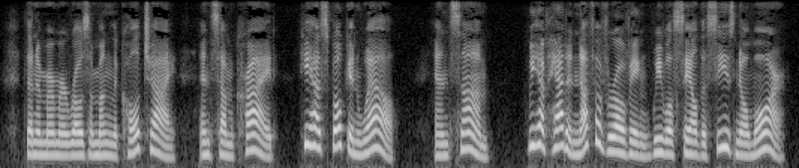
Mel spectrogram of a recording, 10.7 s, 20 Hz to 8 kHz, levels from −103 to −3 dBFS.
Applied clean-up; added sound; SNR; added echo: none; none; none; none.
